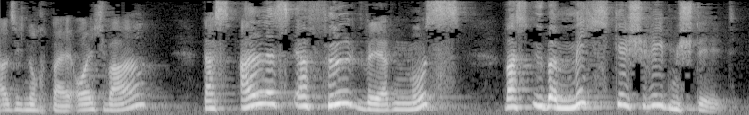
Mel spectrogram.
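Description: Slow, dark-voiced German-speaking preacher man. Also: a little high. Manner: emphatic, swinging between slow stressed words and quick asides; asks the listeners rhetorical questions. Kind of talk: sermon. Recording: dull lo-fi recording.

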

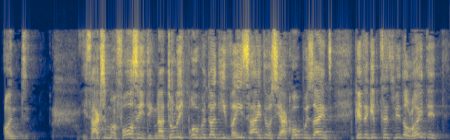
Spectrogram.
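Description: High bright husky male preacher. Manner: addresses listeners directly, emphatic with slow stressed phrases. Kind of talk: sermon.

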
